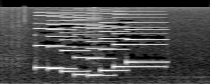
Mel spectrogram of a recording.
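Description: Short electronic chime jingle: a quick run of clean notes that falls and then climbs, lasting about a second and a half. It is a sound effect marking the discovery of a clue.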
